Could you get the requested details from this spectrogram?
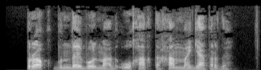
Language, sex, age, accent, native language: Uzbek, male, 25-34, Surxondaryo, Uzbek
